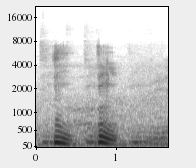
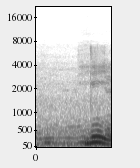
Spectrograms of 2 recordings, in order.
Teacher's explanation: Tidak boleh terlalu menghembus nafasnya.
